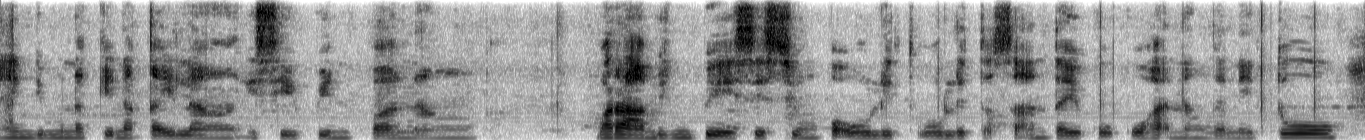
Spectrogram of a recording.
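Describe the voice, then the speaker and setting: A woman's fairly low voice with a Visayan accent, at a moderate pace, in a dry, close sound with no echo. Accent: Visayan accent in Tagalog. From Visayas, Philippines. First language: Cebuano/Bisaya (speaking Tagalog). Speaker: vlogger, mother. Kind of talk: casual vlog talk.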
